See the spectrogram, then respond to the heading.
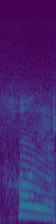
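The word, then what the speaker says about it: Hum: it's very extraordinary experience the pronunciation is Tibetan in this case even though the spelling would be spelled as if you were pronouncing it in the Sanskrit so it's om man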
